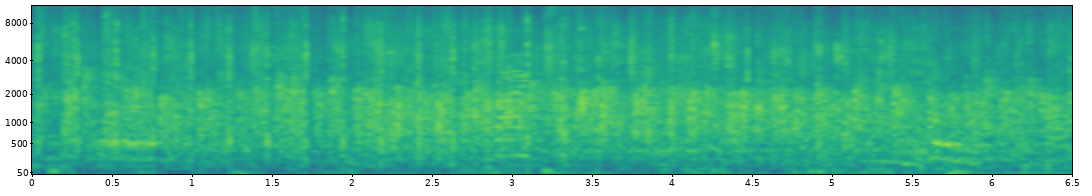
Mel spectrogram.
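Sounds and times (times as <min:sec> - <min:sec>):
faint crowd murmur: 0:00.0 - 0:06.4
large audience applause: 0:00.0 - 0:06.4
laughter: 0:00.0 - 0:06.4.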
